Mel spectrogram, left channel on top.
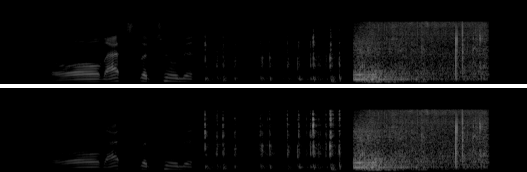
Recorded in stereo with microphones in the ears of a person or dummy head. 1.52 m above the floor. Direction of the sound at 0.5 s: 65° left (ahead or behind).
